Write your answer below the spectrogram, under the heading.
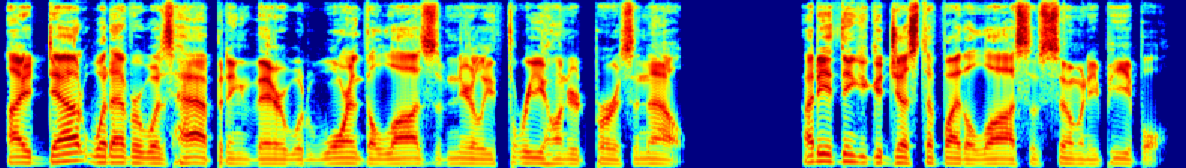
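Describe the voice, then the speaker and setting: A man's voice: on the low side, brisk, no echo, studio quality, close to an everyday voice. A man voicing a skeptical research doctor who questions a prisoner in formal, clipped, dismissive speech. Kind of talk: dramatized interview log.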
